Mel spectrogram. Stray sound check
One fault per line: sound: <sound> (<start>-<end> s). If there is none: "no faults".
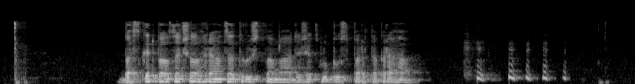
sound: laugh (4.6-5.7 s)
